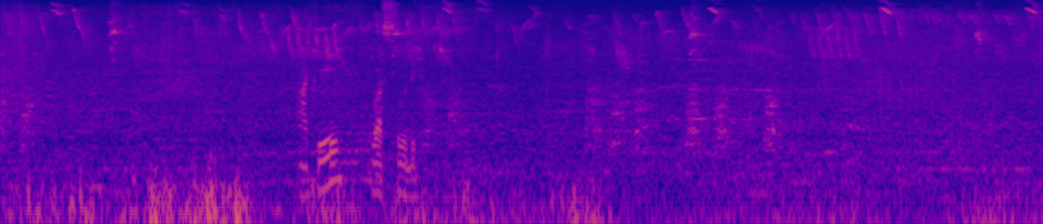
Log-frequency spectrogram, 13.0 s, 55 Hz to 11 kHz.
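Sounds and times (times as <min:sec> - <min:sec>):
wind rumbling on microphone: 0:00.0 - 0:13.0.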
